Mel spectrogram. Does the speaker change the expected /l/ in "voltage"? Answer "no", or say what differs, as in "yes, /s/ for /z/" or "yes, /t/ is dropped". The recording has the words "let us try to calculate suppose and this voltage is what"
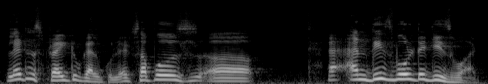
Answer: no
